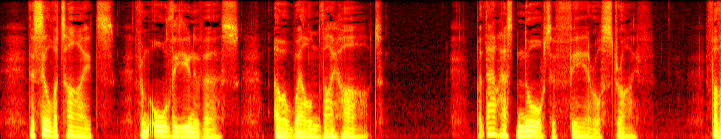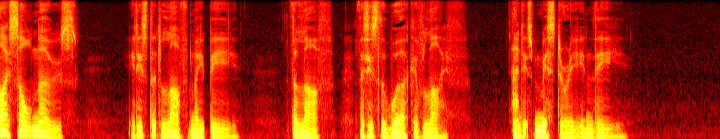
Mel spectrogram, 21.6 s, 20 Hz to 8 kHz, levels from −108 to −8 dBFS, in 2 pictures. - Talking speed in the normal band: No, slow, 115 wpm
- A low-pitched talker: Yes, very low, 85 Hz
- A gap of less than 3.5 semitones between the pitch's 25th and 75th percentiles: Yes, average, 2.9 semitones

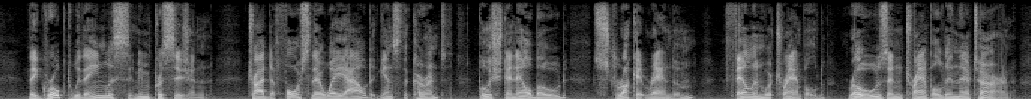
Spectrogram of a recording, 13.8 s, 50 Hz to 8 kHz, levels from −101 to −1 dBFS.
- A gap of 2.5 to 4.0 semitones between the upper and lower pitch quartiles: No, average, 4.4 semitones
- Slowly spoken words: Yes, slow, 130 wpm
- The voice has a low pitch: Yes, low, 115 Hz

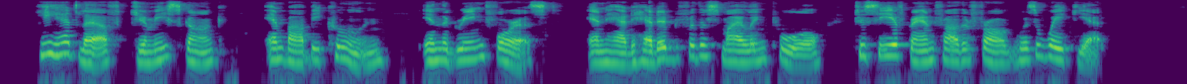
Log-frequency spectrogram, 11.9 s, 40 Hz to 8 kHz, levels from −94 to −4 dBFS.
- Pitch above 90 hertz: Yes, medium, 185 Hz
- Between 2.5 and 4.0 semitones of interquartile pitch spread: No, average, 5.2 semitones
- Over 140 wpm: No, slow, 135 wpm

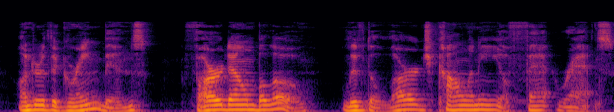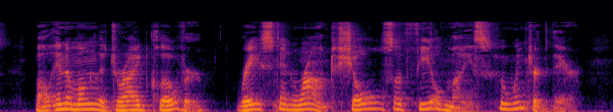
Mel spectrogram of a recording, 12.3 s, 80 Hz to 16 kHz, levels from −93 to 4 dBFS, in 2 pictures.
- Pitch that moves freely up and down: No, average, 4.1 semitones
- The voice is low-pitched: No, medium, 145 Hz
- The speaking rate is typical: Yes, average, 145 wpm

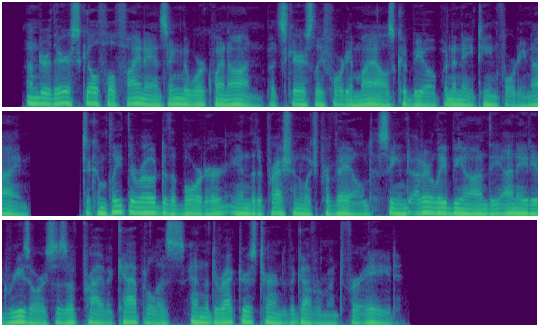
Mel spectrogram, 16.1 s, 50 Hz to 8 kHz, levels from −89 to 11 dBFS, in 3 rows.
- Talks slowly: No, average, 175 wpm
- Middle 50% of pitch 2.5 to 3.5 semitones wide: Yes, average, 2.8 semitones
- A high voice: No, very low, 95 Hz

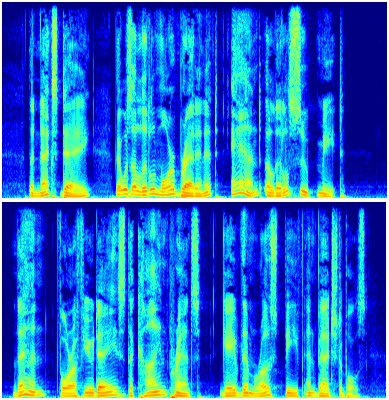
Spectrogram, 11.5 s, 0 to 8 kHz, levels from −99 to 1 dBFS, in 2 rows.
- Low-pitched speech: Yes, low, 115 Hz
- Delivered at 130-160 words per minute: Yes, average, 155 wpm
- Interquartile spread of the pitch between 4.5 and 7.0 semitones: Yes, wide, 5.5 semitones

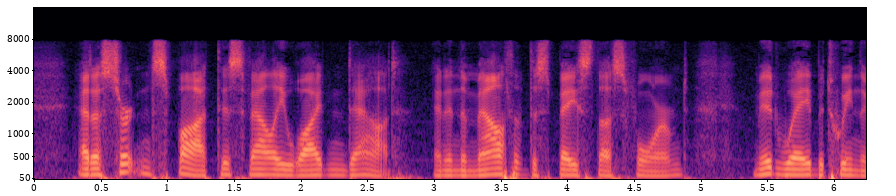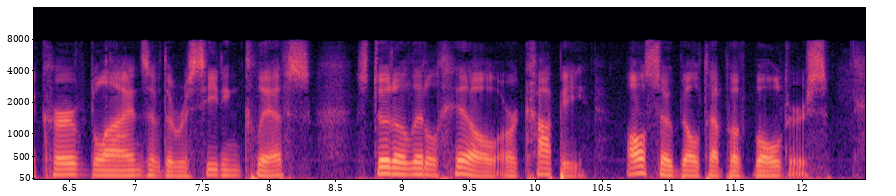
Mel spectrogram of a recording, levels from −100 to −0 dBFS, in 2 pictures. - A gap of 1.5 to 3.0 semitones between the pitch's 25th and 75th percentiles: Yes, average, 2.7 semitones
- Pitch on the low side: Yes, low, 110 Hz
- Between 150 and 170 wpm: No, average, 180 wpm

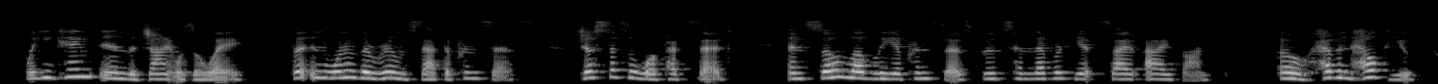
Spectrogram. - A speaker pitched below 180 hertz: No, very high, 265 Hz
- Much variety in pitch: No, average, 3.6 semitones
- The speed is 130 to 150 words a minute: No, average, 165 wpm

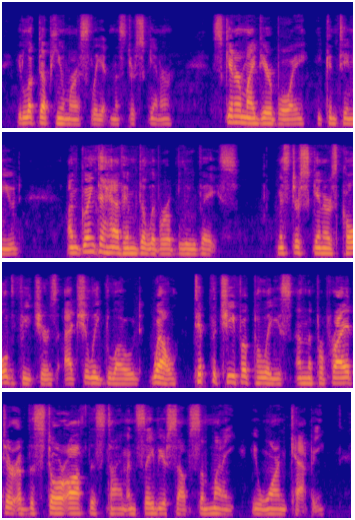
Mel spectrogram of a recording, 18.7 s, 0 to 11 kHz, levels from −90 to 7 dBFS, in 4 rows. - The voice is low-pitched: Yes, low, 130 Hz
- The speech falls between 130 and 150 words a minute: No, average, 165 wpm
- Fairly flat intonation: Yes, narrow, 2.2 semitones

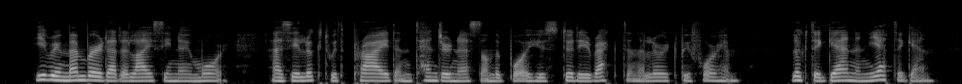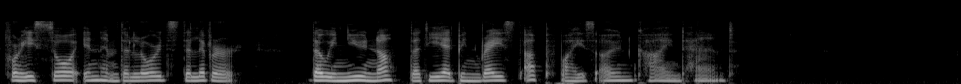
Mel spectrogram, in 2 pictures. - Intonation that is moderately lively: No, narrow, 2.2 semitones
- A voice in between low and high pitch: Yes, medium, 170 Hz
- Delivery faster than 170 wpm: No, average, 155 wpm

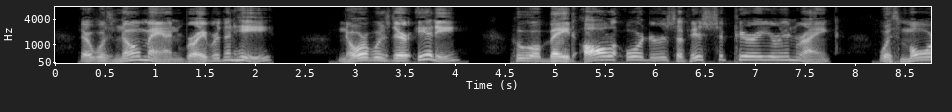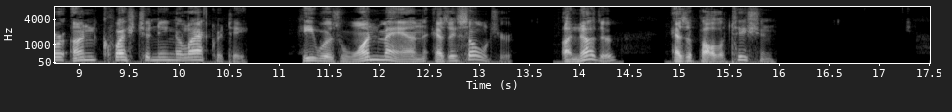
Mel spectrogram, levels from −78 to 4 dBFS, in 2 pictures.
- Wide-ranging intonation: Yes, wide, 7.1 semitones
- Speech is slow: Yes, slow, 120 wpm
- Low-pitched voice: No, medium, 155 Hz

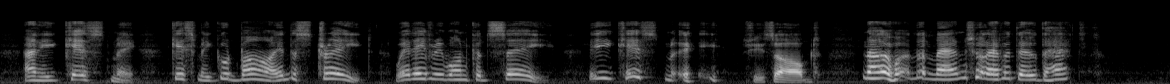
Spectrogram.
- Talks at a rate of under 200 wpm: Yes, average, 145 wpm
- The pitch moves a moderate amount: Yes, average, 3.7 semitones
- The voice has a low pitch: No, high, 235 Hz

